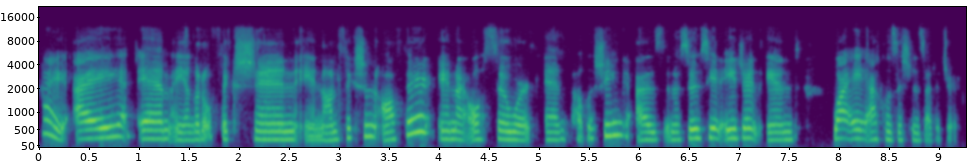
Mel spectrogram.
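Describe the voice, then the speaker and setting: Higher-voiced woman explaining on a podcast. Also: normal speed, dry recording. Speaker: podcast co-host, literary agent. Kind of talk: explanatory conversational podcast talk.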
